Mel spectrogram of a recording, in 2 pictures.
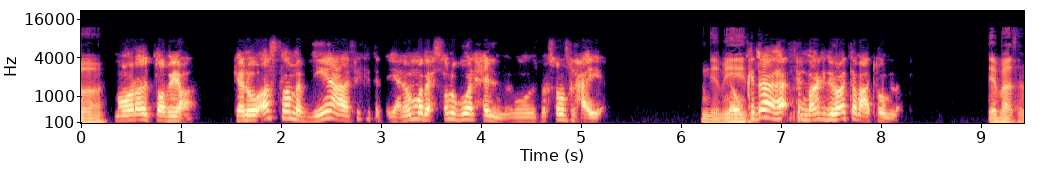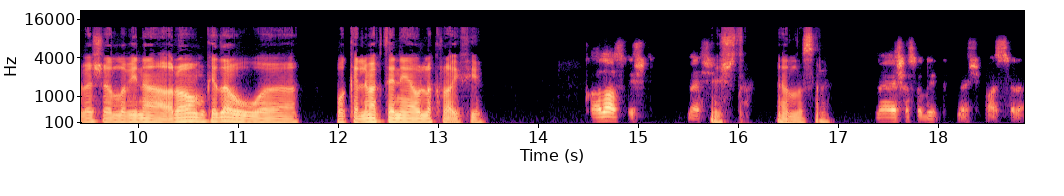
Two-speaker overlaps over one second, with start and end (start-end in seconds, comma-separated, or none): none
